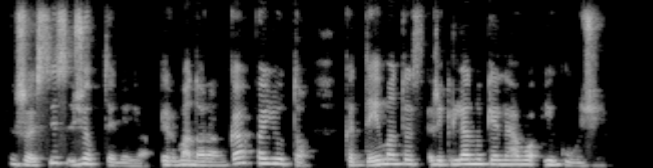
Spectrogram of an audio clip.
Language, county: Lithuanian, Telšiai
